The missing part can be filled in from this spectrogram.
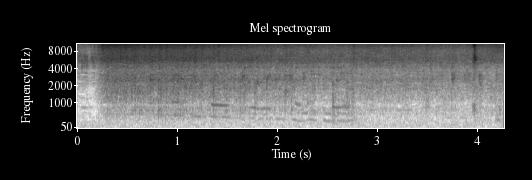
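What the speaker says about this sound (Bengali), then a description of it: "আমি এবার চপের আলুর জন্য লঙ্কাটা দিয়ে দিচ্ছি, পেঁয়াজটাও দিয়ে দিচ্ছি" Chilli and onion tossed into hot oil for potato chop filling burst into a loud, bright sizzle that settles into a steady hiss, close up, with a small clink near the end.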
